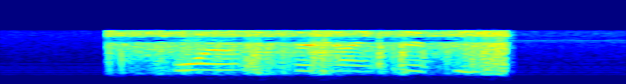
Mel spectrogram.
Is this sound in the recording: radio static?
yes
